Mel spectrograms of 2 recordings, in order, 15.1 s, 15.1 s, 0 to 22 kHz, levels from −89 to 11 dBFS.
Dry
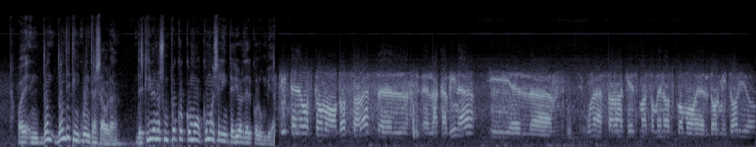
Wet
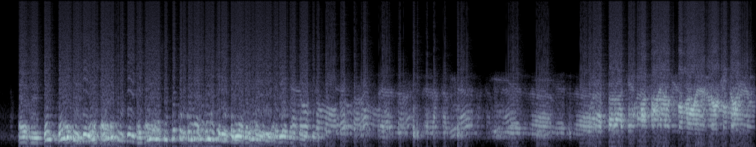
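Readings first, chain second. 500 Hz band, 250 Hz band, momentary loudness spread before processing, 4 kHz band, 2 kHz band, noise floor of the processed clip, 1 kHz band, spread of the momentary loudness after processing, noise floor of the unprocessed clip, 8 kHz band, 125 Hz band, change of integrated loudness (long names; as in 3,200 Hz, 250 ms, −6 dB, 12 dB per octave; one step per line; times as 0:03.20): +5.0 dB, +10.0 dB, 7 LU, −3.0 dB, −8.5 dB, −45 dBFS, +2.5 dB, 16 LU, −48 dBFS, can't be measured, −1.0 dB, +4.5 dB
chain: on a send: single-tap delay 885 ms −4 dB
on the sum: band-pass filter sweep 320 Hz → 1,200 Hz, 0:11.04–0:13.42
noise gate −42 dBFS, range −8 dB
low-shelf EQ 78 Hz +5.5 dB
hollow resonant body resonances 290/570/840 Hz, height 11 dB, ringing for 25 ms
far-end echo of a speakerphone 250 ms, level −19 dB
in parallel at −8 dB: centre clipping without the shift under −26 dBFS
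on the sum: reverb whose tail is shaped and stops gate 210 ms falling, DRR 6.5 dB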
